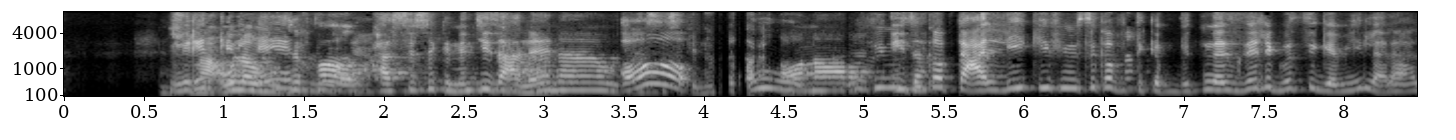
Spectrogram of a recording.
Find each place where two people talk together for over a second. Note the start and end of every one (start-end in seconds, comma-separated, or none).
0.7-2.0, 3.5-5.5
